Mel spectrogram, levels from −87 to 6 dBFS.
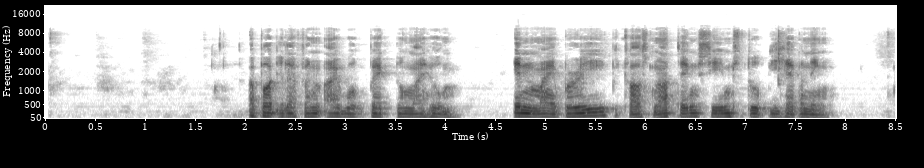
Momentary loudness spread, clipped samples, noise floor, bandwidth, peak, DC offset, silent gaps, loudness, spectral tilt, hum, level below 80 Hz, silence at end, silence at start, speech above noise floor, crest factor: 9 LU; under 0.1%; -61 dBFS; 10 kHz; 0 dBFS; under 0.1%; none; -21 LUFS; -5.5 dB/octave; none; -50 dBFS; 0.7 s; 2.05 s; 41 dB; 22 dB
